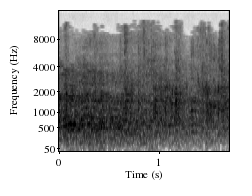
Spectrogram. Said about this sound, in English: That does deserve applause.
